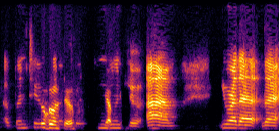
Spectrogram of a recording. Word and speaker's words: Ubuntu: Are we pronouncing it right? Ubuntu. Ubuntu.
